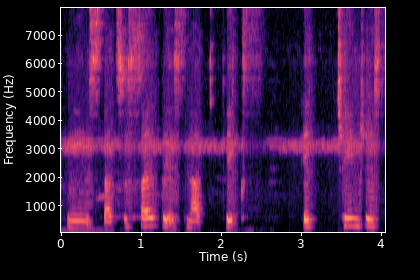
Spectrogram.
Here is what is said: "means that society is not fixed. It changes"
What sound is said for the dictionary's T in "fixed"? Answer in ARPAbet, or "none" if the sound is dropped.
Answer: none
